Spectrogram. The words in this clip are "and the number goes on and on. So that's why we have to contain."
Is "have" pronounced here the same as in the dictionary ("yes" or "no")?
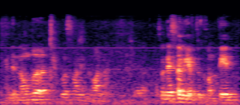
no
